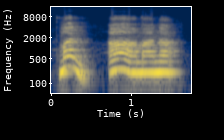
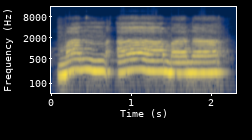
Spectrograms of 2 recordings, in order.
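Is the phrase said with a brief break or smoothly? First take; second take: break; smoothly. First: There is a brief catch after man. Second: It flows smoothly without a catch. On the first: The speaker calls it wrong. "terkesan berhenti sebentar tanpa ngambil napas, misalkan dikagetkan" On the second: The speaker calls it right. "Biasa aja bacanya"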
